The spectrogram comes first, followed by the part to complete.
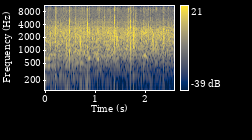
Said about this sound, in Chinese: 好，非常感谢，再一次热烈掌声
